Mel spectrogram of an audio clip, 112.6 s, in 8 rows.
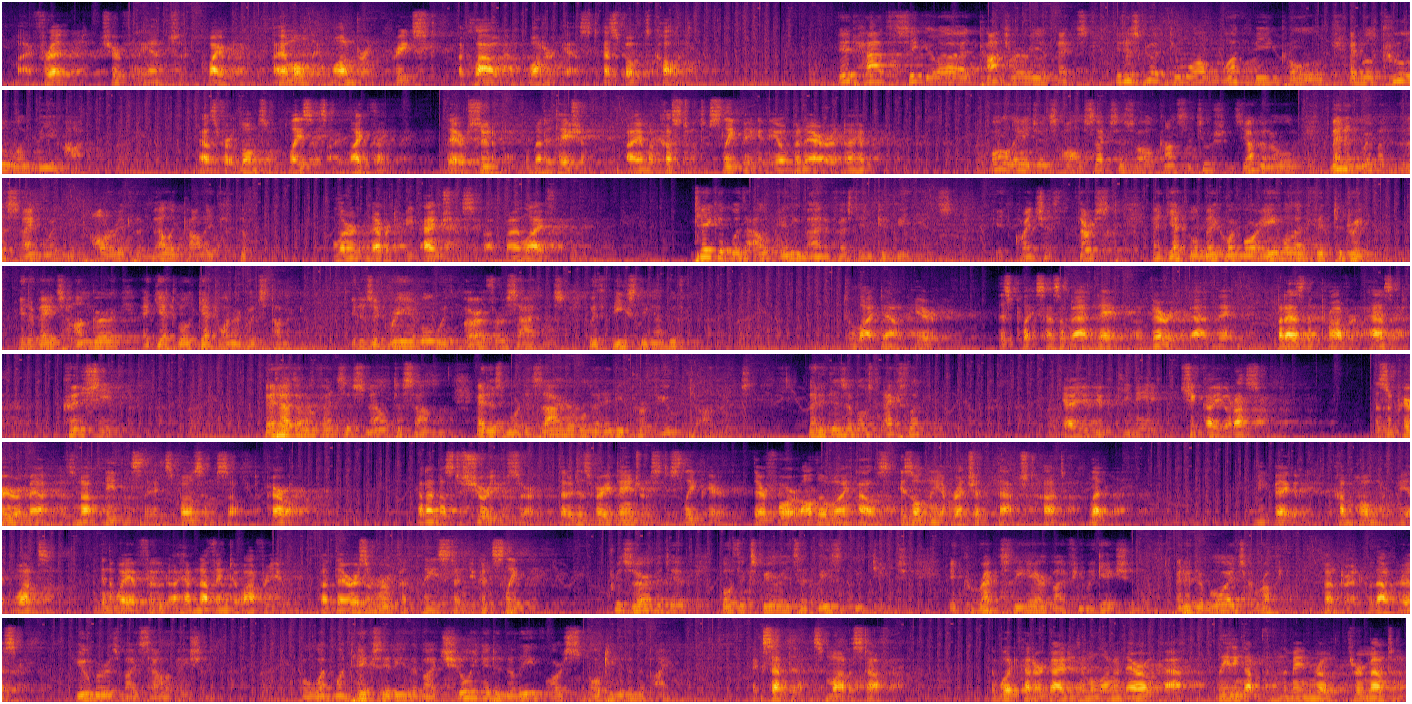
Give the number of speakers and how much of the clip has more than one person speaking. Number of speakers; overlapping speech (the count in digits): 2, no overlap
